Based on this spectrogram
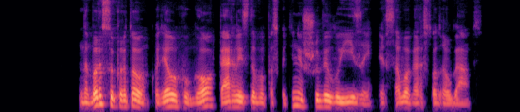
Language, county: Lithuanian, Vilnius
